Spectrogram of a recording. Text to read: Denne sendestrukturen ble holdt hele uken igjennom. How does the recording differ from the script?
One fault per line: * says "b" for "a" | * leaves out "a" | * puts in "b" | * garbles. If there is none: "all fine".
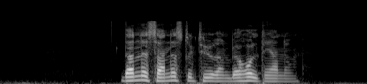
* leaves out "hele uken"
